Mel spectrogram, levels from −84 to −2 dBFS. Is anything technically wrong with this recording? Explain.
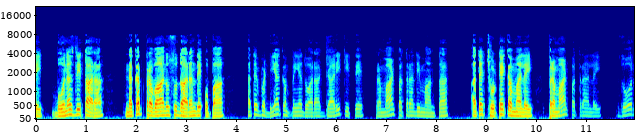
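Yes. AAC compression runs through the whole speech clip. The sound is dull and smeared, with nothing above 8 kHz and a warbling, fizzy texture on sibilants and held sounds that is plainly audible. This likely comes from AAC-LC coding at a low bitrate, fitting roughly 24 kbps. The encoder quantises each frame's frequency lines coarsely against a hearing model, discarding the top band and leaving gaps that smear and shimmer.

Zipper noise appears from 7.46 to 9.02 s, while the level moves by roughly 15 dB. The gain changes in 2 dB steps at about four per second, with no smoothing between them. Each jump breaks the waveform with a small click, so a regular ticking rides on the speech until the change finishes.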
